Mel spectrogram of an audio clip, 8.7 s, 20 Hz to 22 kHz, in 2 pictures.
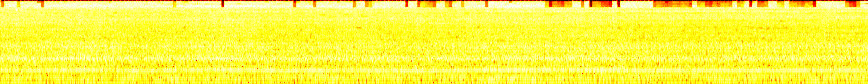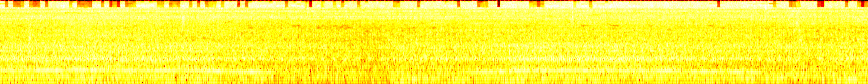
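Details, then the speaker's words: Yamaha T9.9 outboard in water bucket after cold start using home-made knob choke over intake: steady, even buzz with one brief rev dip that recovers cleanly; running smoothly. "We've had problems with it starting cold. I usually have to put my finger right here over this intake to get it to start. And then once it started, it runs great."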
